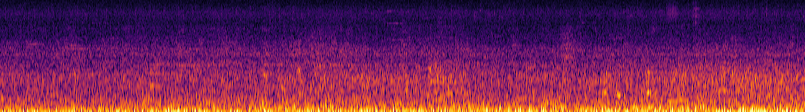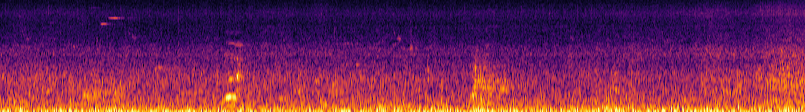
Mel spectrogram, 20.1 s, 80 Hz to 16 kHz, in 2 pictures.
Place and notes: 大同路海濱公園, Taitung City, Taitung County - Square in the park
Square in the park, Fighter flying past, Traffic sound, Birdsong, Tourist
Zoom H2n MS +XY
